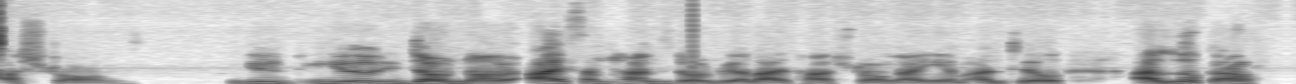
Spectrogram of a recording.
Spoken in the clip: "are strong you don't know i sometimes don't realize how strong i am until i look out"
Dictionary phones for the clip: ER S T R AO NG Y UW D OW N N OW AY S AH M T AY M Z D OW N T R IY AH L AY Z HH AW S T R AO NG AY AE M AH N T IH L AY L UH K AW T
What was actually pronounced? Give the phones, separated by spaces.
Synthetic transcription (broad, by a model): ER S T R AO NG Y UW D OW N N OW AY S AH M T AY M Z D OW N T R IY AH L AY Z HH AW S T R AO NG AY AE M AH N T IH L AY L UH K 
